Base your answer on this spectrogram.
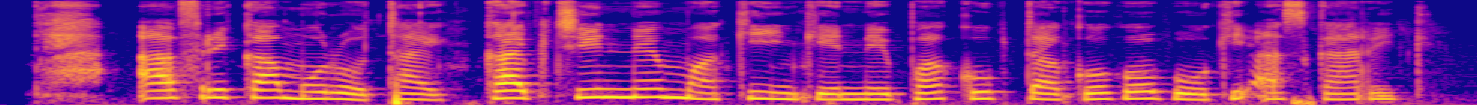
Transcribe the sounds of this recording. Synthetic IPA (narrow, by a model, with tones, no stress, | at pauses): a˦fɾi˦ka˦mu˦ɾo˨ta˦jka˦˨pt͡ʃi˦nːe˦ma˨ki˦˨ŋ˨ke˨ne˨pa˦ku˦pta˨ɡo˦ko˦bo˨ki˦ʔa˦ska˦ɾi˦k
